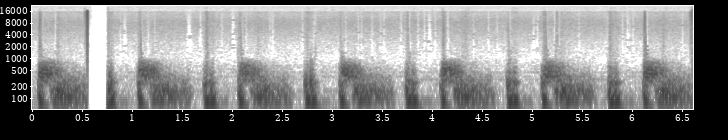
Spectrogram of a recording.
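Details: Heart auscultation in mitral stenosis: regular rhythm near 60 beats per minute with loud snapping first heart sounds and a low rumbling diastolic murmur.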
